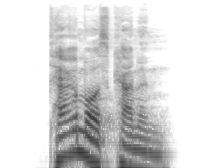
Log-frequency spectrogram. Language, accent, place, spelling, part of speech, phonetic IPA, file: German, Germany, Berlin, Thermoskannen, noun, [ˈtɛʁmɔsˌkanən], De-Thermoskannen.ogg
- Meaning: plural of Thermoskanne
